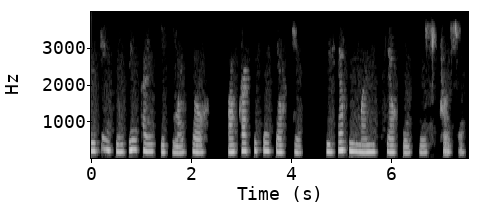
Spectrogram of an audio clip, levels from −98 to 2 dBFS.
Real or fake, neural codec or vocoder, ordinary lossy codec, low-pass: real; none; none; 3.6 kHz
